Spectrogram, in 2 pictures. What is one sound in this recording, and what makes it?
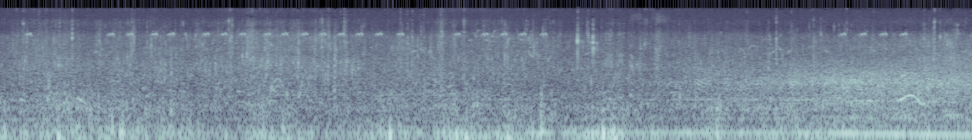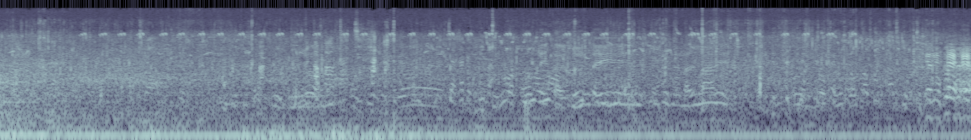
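Small waves lap against rocks on the shore.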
